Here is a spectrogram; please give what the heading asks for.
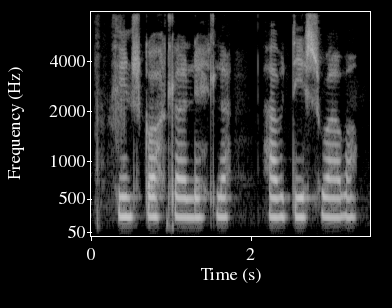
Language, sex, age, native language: Icelandic, female, 9, Icelandic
